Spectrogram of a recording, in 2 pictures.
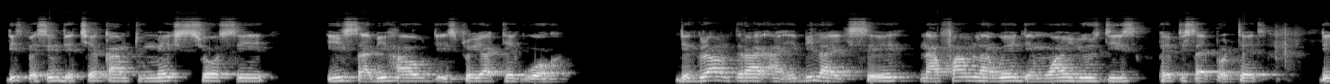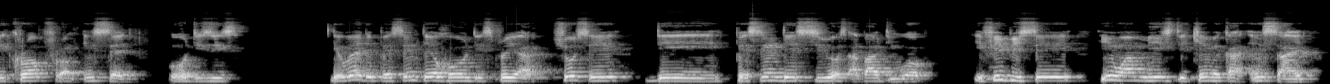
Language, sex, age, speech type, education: Nigerian Pidgin, male, 30-45, spontaneous, tertiary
